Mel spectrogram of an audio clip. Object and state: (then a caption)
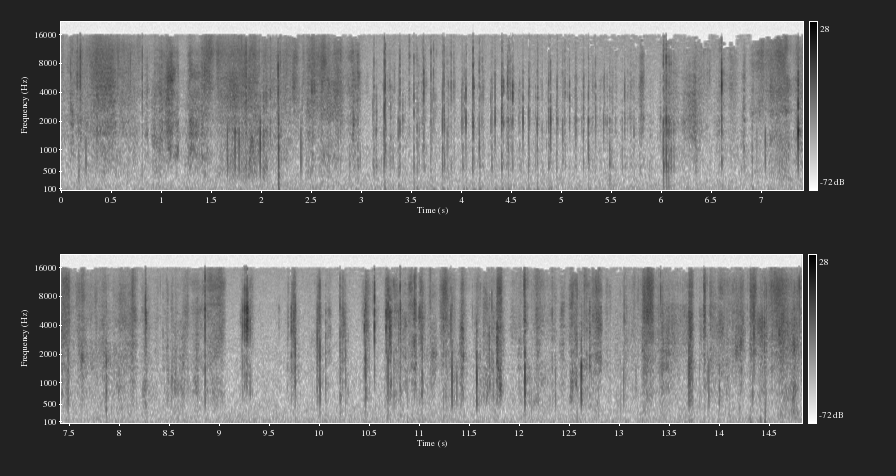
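Nylon velcro pouch. Fingertips tap and scratch a small, hollow black nylon Pocket Radar pouch and handle its velcro flap while turning it. A steady stream of quiet, bright crinkling, scratchy rustles and short dry taps is heard, with a few sharper clicks standing out.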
